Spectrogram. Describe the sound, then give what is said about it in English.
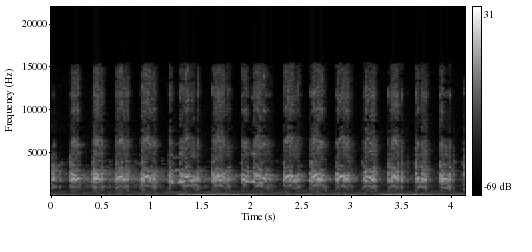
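A South Polar Skua (Stercorarius maccormicki), a bird that breeds in Antarctica, gives a loud, steady series of harsh, nasal calls, roughly two or three per second, while gusts of low wind rumble underneath at times. “It's today's featured feathered friend, the South Polar Skua.”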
